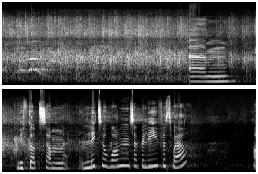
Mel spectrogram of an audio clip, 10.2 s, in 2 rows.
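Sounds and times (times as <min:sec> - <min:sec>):
audience applause: 0:00.0 - 0:06.6
speech: 0:03.8 - 0:04.6, 0:05.4 - 0:08.9.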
